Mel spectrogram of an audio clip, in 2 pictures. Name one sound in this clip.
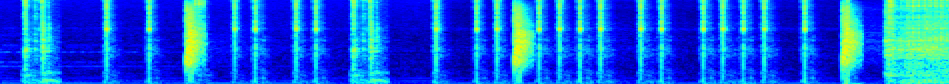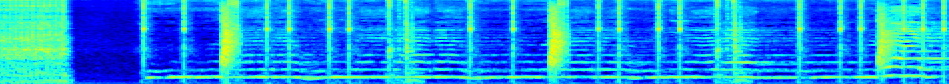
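Dance music with sharp, punchy beats plays loudly over loudspeakers.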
